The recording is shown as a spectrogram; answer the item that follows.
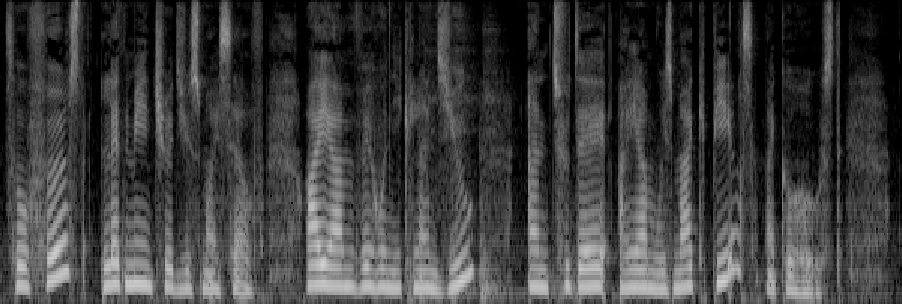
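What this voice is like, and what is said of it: French accent. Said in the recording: “as you can hear from my accent, I was born and bred in France, in Brittany”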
